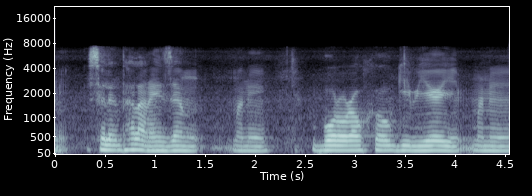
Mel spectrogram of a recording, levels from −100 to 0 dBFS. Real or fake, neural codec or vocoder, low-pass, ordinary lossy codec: real; none; 7.2 kHz; none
